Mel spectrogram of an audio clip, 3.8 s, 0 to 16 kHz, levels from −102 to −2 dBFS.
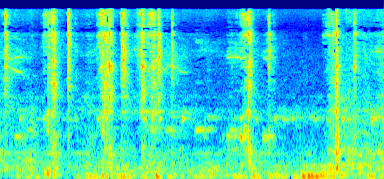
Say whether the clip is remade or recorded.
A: recorded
